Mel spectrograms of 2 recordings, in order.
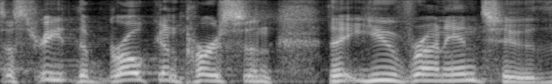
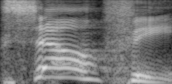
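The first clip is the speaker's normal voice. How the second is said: "sel" in selfie stressed, punched and shouted. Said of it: "Emphasis on the cell part".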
